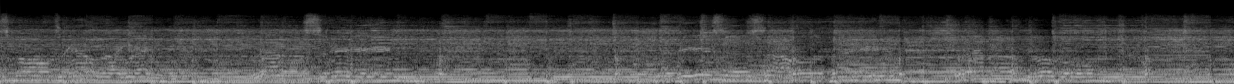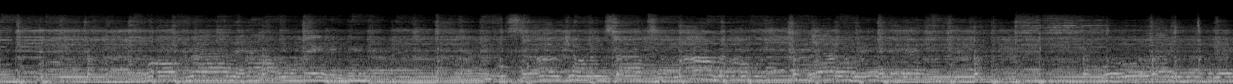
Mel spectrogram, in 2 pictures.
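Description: A rock band playing live, with electric guitar and bass guitar at a steady, loud level.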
